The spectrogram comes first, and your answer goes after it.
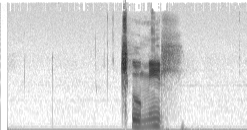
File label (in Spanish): "estrella", kaqchikel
